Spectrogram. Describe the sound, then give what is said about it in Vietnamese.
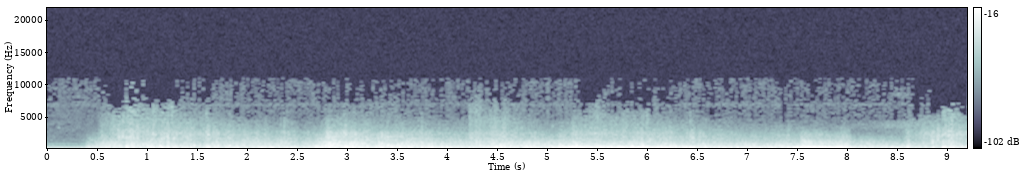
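Thunder rumbling in the sky during a lightning storm: a deep, continuous roar that holds steady in loudness for the whole stretch, with no single sharp crack standing out. “Tiếng sấm sét trên không trung vang lên đùng đùng, nghe đến rợn cả người.”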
